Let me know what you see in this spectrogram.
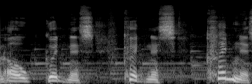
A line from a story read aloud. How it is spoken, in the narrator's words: she exclaimed desperately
